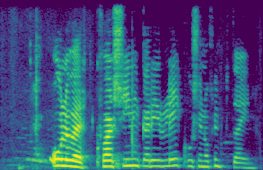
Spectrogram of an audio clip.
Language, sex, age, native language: Icelandic, male, 11, Icelandic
